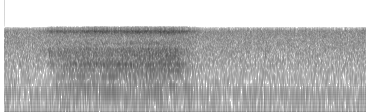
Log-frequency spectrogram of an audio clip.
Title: Snoring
